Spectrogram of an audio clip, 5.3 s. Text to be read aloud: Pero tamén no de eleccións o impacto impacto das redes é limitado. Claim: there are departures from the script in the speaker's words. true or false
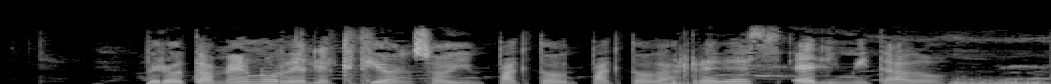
false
